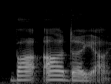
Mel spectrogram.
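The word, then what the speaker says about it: baadaye: Baadaya. You notice there's two A's, so you pronounce each of them as a separate syllable, because that's Swahili for you.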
